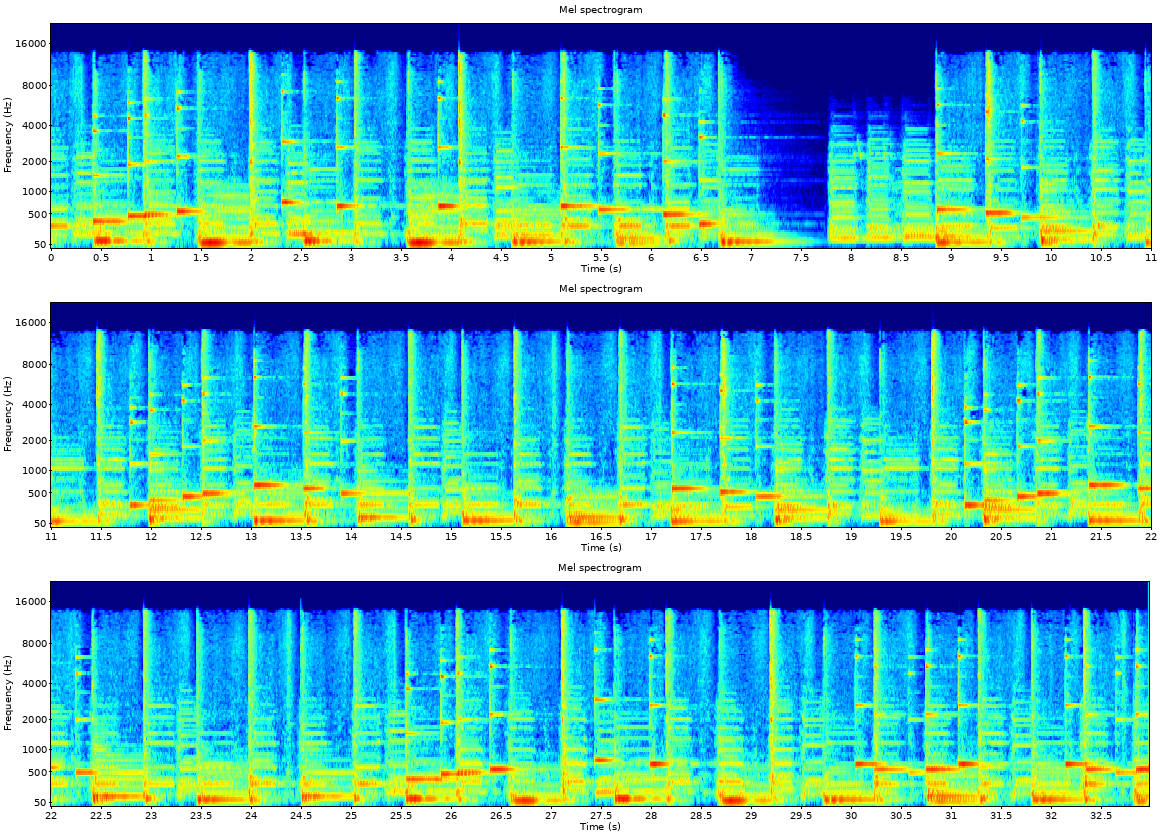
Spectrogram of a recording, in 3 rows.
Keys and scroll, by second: 23.2 t, 25.0 F3.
